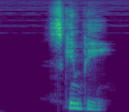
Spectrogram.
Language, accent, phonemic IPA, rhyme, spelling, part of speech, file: English, Australia, /ˈskɪmpi/, -ɪmpi, skimpy, adjective / noun, En-au-skimpy.ogg
- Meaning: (adjective) 1. Small or inadequate; not generous; diminutive 2. Very small, light, or revealing 3. Wearing skimpy clothing; scantily clad; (noun) A barmaid who wears little clothing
